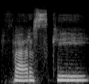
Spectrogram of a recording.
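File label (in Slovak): "farský", Slovak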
